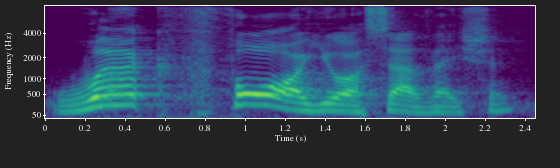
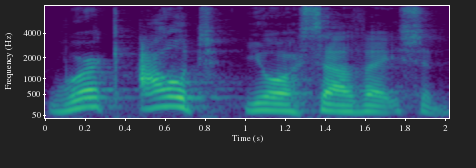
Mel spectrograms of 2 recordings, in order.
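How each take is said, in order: First: "for" drawn out, louder and slow with a rise; slow, loud "Work for your salvation" with "for" stressed. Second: "out" stressed with a slow falling tune; slow, deliberate "Work out your salvation" landing on "out". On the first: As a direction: lean hard on "for" as the wrong version. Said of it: "It doesn't say". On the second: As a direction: put the weight on "out", not "for". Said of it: "He says". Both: Shown as a demonstration.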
